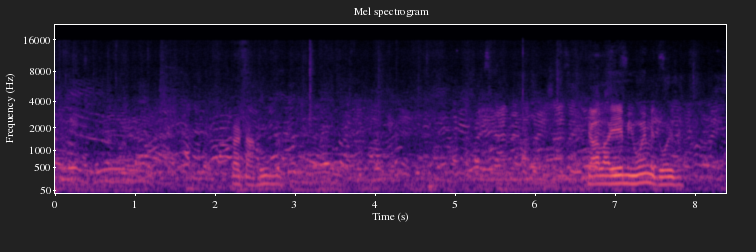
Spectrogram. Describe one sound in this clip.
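A crowd of men and women chatters all around.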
